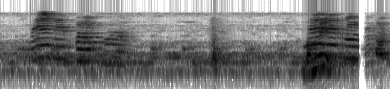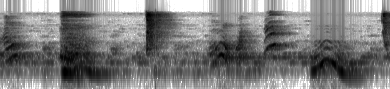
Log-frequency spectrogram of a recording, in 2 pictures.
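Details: A rescued Alexandrine (ringneck) parakeet mimics human speech, saying "mere paa" (my papa) in short, raspy, voice-like phrases repeated several times, with small squawky breaks between them.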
